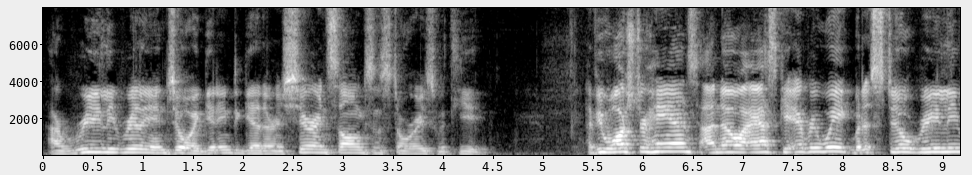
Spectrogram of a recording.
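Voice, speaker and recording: A man hosting a children's story show, talking directly to young kids in an enthusiastic, gentle way. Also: fairly high pitch.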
